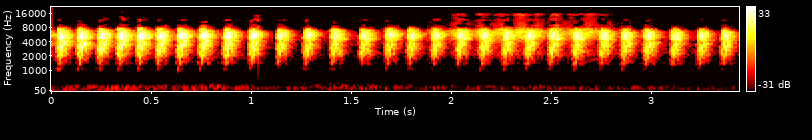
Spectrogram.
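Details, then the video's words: Grey-cheeked bulbul (cucak jenggot) singing prolifically, used as a tutor recording for other songbirds: a fast, steady train of buzzy, high chattering notes, about eight per second, running without pause. "Suara Burung cucak jenggot gacor, bisa buat isian"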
